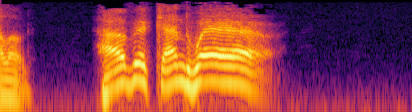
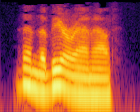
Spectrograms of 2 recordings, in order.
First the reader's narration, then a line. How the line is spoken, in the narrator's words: Talon added dryly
